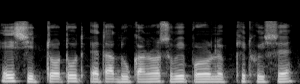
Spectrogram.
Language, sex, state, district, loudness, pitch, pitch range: Assamese, male, Assam, Sonitpur, -14 LUFS, 130 Hz, 125-130 Hz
